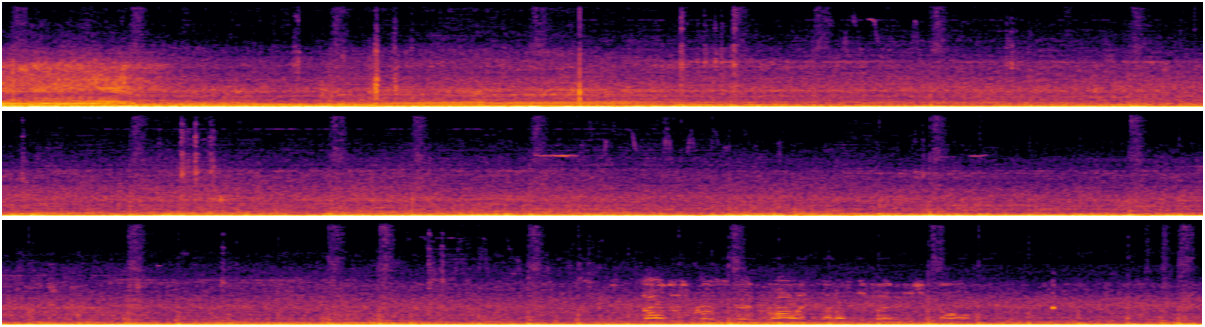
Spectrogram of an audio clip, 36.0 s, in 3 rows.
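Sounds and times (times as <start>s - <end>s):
engine rumbling at low speed: 0.0s - 36.0s.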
